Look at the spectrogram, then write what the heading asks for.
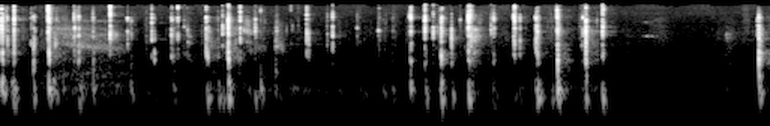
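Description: Keys rattle on a computer keyboard as a search is typed: many quick, uneven keystrokes, soft and alone, in clustered bursts that stop just before the end.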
